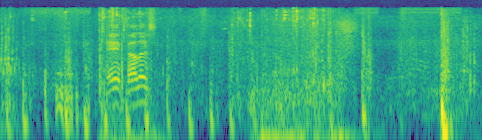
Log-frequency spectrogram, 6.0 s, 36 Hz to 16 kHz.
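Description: Horse hooves clip-clop in the Red Dead Redemption 2 video game, a few soft irregular steps heard under speech and a brief whinny-like voice, with people talking over the sparse hoofbeats.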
